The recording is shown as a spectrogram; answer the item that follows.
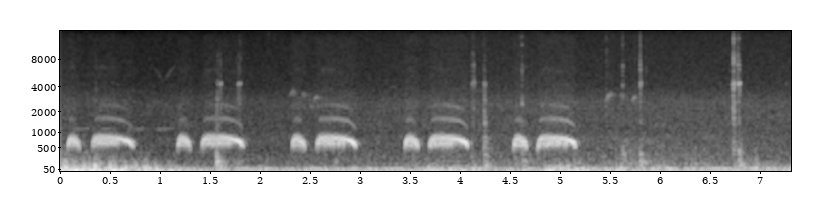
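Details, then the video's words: Very fast 'chiêu gù kích bổi' coo of a spotted dove: repeated two-part phrases, a short note then a longer slurred coo falling at the end, about once a second, over low rumble and faint clicks. "Tiếng chim quân tử chiêu gù kích bổi cực nhanh"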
